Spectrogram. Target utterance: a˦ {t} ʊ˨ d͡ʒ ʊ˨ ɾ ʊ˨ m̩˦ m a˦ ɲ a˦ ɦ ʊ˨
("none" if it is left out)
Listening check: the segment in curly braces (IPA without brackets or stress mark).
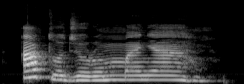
t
